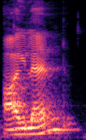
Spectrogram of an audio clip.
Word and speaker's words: island: Where S is silent, like island, isle, isle, I have written the pronunciation.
